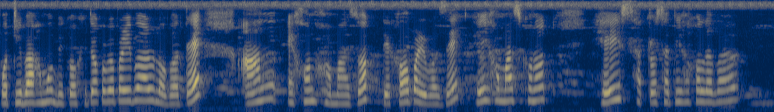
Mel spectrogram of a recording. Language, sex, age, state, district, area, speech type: Assamese, female, 18-30, Assam, Lakhimpur, rural, spontaneous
